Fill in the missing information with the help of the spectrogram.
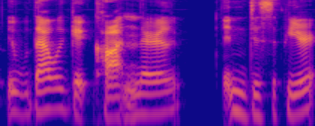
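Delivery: usual speaking voice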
